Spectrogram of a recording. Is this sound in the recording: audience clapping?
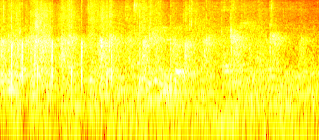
yes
